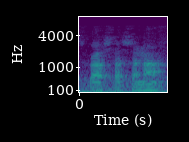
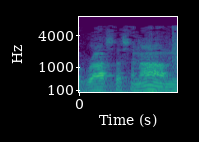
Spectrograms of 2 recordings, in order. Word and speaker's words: Rosh Hashanah: In English, we might pronounce it Rosh Hashanah, but it's Rosh Hashanah. And so Rosh Hashanah means the head of days, because to the Jews, it represents, in the scripture, it's on the seventh month.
